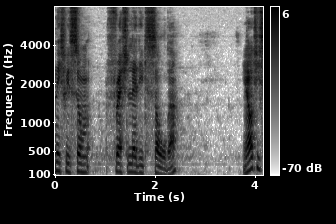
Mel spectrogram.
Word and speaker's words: solder: with some fresh leaded solder you notice how in the uk we pronounced solder correctly none of this soda crap there we go so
